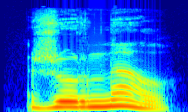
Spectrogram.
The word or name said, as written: jurnal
